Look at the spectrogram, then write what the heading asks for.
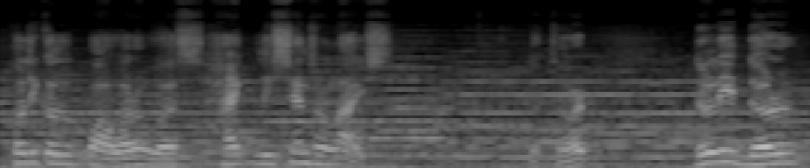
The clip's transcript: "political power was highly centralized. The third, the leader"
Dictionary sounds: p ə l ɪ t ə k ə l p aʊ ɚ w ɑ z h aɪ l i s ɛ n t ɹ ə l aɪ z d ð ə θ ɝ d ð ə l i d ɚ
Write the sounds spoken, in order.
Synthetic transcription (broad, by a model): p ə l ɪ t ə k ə l p aʊ ɚ w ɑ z h aɪ l i s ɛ n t ɹ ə l aɪ s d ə t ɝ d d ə l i d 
